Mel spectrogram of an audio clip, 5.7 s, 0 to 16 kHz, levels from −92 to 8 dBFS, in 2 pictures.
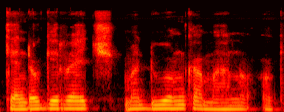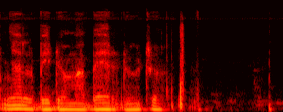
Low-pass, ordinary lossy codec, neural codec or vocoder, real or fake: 10.8 kHz; Opus, 24 kbps; none; real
